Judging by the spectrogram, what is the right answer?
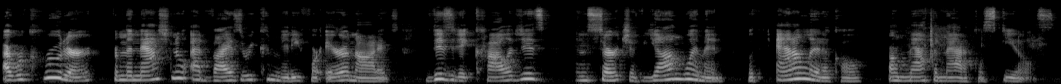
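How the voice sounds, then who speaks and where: A woman teacher reading a chapter of a book aloud to her students, slow and deliberate, stressing key words and adding brief asides. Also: lowish voice, animated, bright, forceful tone, rough recording. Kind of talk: classroom read-aloud of a book.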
